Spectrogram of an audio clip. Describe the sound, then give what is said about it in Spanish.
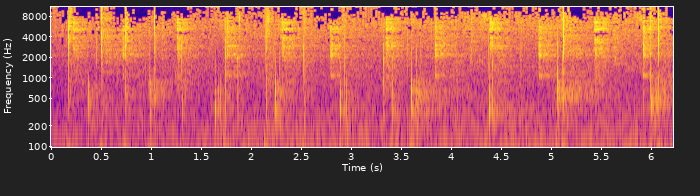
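Footsteps of a man and a maid entering a family house and walking toward the living room: many steady, crisp steps at an even walking pace, with no talk. “Julián entra en la casa familiar acompañado de la sirvienta. Camina hacia el salón en el que está su hermana.”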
